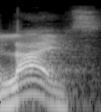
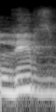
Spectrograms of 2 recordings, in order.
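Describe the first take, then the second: First: The vowel is an eye sound. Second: The vowel is a short i sound. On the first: It is the plural of life. The speaker calls it right. "এখানে লাইভস হবে" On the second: It is the verb meaning to live. The speaker calls it wrong. "উচ্চারণটা আমি লিভস বলবো কি বাস করা বুঝাতে"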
